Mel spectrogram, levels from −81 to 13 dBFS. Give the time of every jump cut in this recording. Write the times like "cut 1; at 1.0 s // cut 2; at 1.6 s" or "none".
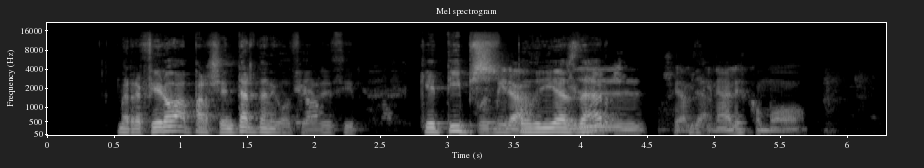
cut 1; at 4.6 s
